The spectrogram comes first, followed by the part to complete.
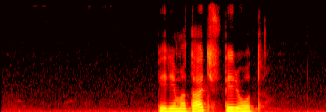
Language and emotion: Russian, neutral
